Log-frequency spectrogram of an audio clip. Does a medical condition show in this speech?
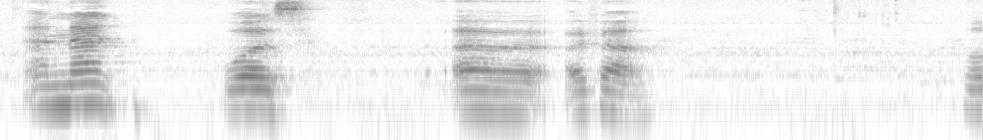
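Yes: Friedreich's ataxia; diagnosed in childhood.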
